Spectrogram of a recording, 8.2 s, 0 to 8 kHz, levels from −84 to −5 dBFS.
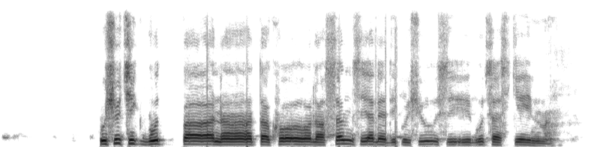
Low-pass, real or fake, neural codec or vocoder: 7.2 kHz; fake; vocoder, 44.1 kHz, 128 mel bands, Pupu-Vocoder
